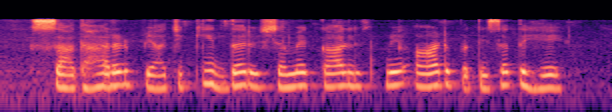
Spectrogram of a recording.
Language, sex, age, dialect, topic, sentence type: Hindi, female, 51-55, Awadhi Bundeli, banking, statement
